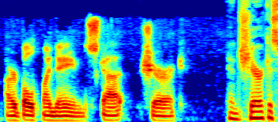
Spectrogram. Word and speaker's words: Sharick: Instagram and YouTube are both my name's Scott sherek and sherek is spelled SH a RI CK yes Scott sherek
